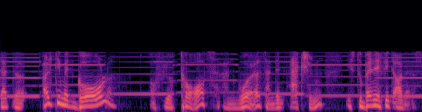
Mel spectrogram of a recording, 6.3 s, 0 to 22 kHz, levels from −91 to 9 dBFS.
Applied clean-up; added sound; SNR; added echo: none; Bowed string instrument; 14 dB; none.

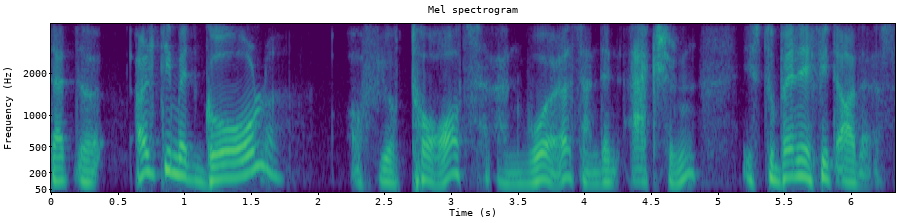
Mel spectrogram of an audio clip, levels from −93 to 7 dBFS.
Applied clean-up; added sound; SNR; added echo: none; none; none; none.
